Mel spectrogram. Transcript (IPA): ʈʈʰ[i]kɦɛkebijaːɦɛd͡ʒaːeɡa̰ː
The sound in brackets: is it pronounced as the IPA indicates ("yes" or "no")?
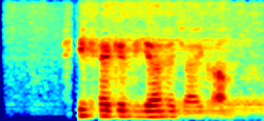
no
